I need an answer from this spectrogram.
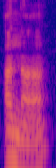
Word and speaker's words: она: So, я, ты, он, она, мы, вы, они. Can you hear my pronunciation on она and они? I pronounce first O as A. Она, они. Because O is not emphasized.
